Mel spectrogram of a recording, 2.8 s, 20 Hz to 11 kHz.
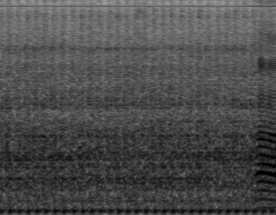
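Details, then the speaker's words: Yamaha R15, 10 years old, engine never opened, idling after first oil change in 5 years (only 100-200 cc old oil left, new MPX oil): even steady single-cylinder beat, no knocks; smoother, normal idle. "terasa lebih halus suaranya dan tidak ada tarikannya lebih enteng karena olinya beli baru, tarikan enteng."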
